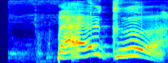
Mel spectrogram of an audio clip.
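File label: "bai se" (white), Chinese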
